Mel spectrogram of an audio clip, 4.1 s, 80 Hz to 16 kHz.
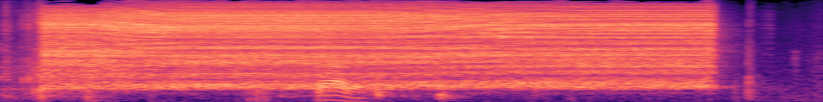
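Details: FPV setup with a Mobius camera, Fatshark 250 mW video transmitter and ImmersionRC Uno5800 receiver: about three seconds of loud, even hiss that stops abruptly, receiver static with no video signal.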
